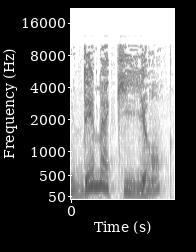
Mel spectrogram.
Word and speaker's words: démaquillant: So we've got this QU, but then U is not pronounced. So you get the sound qui. Okay, and then remember, double L after E will give you the sound y. Démaquillant. Final T not pronounced.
